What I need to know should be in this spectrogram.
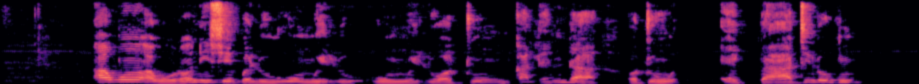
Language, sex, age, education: Yoruba, male, 30-45, tertiary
